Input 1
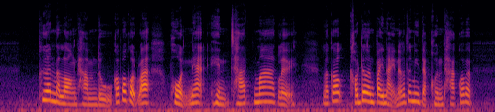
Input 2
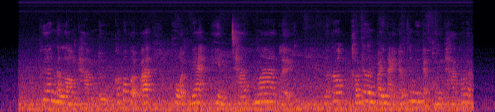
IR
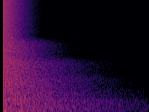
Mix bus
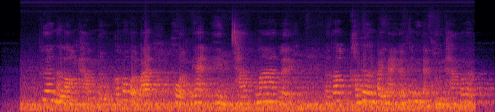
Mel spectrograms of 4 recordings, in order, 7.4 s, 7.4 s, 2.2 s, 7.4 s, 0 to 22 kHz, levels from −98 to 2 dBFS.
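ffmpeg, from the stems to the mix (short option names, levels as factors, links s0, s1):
-filter_complex "[0:a]volume=0.562,asplit=2[s0][s1];[s1]volume=0.668[s2];[1:a]equalizer=f=140:w=1.1:g=9,adelay=25,volume=1.06[s3];[2:a]atrim=start_sample=2205[s4];[s2][s4]afir=irnorm=-1:irlink=0[s5];[s0][s3][s5]amix=inputs=3:normalize=0,asoftclip=type=hard:threshold=0.133"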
